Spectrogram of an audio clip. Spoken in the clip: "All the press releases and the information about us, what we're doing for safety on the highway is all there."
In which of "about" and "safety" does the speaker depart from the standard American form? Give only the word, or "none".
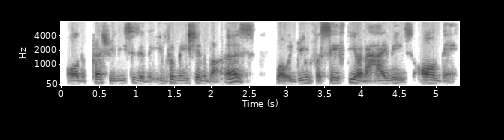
none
